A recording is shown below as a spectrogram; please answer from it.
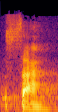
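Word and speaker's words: ث: Berikutnya huruf sa, diucapkan sebagaimana kita mengucapkan huruf sa, yaitu ujung lidah di antara dua gigi seri kita.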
